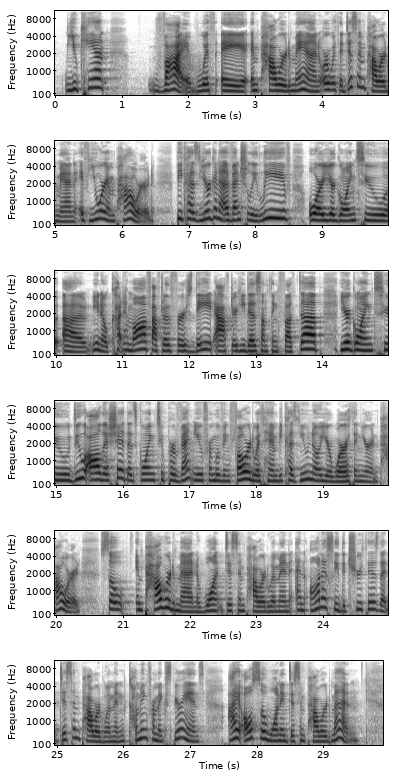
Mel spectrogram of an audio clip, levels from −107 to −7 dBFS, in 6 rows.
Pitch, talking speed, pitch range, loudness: 235 Hz, 175 wpm, 210-275 Hz, -22 LUFS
